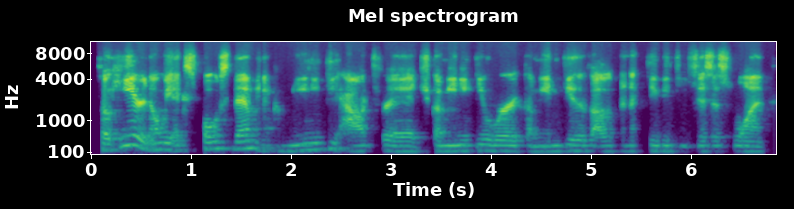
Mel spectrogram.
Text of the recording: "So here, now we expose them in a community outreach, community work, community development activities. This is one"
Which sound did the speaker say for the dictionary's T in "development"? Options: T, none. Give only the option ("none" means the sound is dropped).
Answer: none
